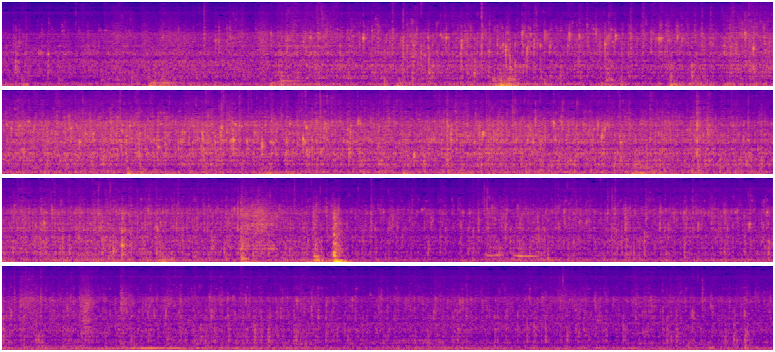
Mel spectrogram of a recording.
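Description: Food deep-frying in a pot of hot oil, a steady sizzle that builds over the first several seconds and then eases off a little. A single sharp knock about two-thirds of the way through.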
